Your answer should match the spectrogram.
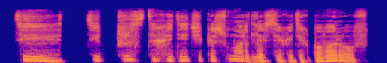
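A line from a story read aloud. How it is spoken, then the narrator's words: Breathed out. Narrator (Russian): выдохнула она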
